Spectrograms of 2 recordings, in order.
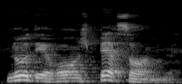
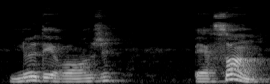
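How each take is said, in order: First: Slow, Ne dérange personne spelled out; slow classroom dictation. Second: Personne hit louder and falling; stress on personne. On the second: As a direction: punch personne at the end. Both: Shown as a demonstration.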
